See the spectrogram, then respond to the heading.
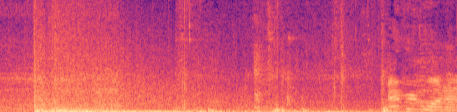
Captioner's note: explosion bangs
